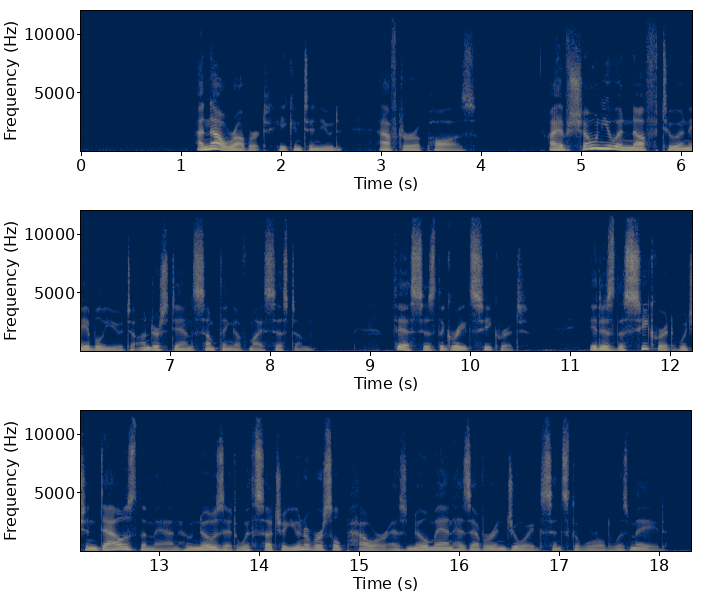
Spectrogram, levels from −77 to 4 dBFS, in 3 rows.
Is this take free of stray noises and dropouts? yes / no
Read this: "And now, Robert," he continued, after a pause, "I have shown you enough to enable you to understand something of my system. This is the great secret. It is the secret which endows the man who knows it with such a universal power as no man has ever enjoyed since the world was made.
yes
